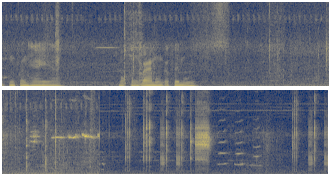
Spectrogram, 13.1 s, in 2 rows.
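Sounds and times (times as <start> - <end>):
low steady hum: 0.6 - 13.0
high bird whistles: 7.0 - 8.5.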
